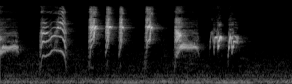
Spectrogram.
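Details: Long-tailed shrike in excited song to stimulate a bird that has fallen silent: a whistled slur, then ringing, clipped notes repeated about every fifth of a second, followed by short buzzy phrases.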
